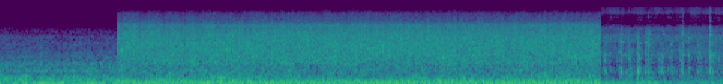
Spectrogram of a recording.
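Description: Water gushes and splashes loudly through a lock gate.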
